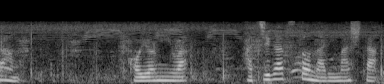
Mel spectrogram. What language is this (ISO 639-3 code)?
jpn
